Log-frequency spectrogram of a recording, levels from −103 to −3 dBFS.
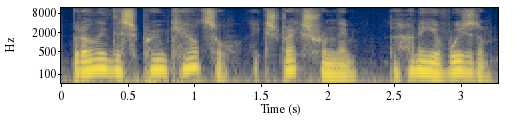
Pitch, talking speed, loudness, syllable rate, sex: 120 Hz, 220 wpm, -17 LUFS, 6.8 syllables/s, male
